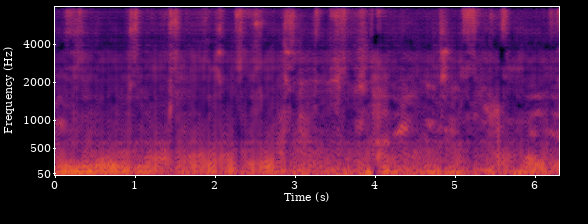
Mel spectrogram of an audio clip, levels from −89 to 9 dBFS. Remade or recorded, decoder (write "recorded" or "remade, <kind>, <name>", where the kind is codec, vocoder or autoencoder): remade, vocoder, Vocos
